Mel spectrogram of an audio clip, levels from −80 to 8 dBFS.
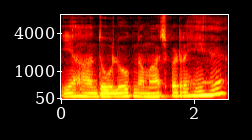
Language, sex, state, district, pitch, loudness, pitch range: Hindi, male, Karnataka, Bangalore, 115 Hz, -14 LUFS, 110-125 Hz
